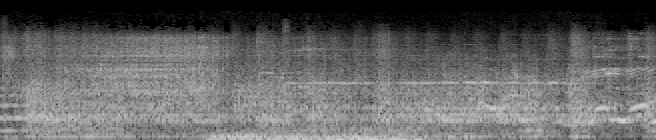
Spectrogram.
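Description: Film-montage soundtrack played through theater speakers: dramatic music mixed with movie sound effects, with a deep rumble coming in about two seconds in and lasting a couple of seconds.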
